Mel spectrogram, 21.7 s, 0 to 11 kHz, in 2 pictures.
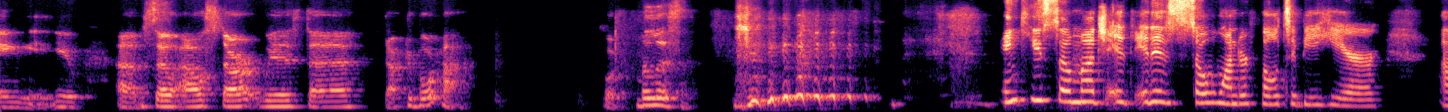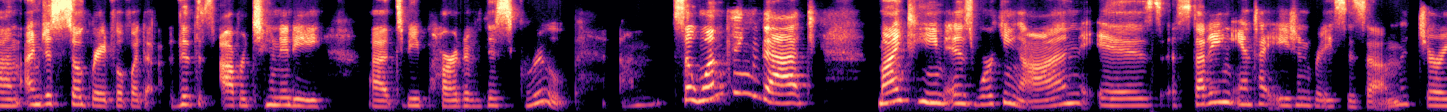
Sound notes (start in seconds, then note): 5.6 laughs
